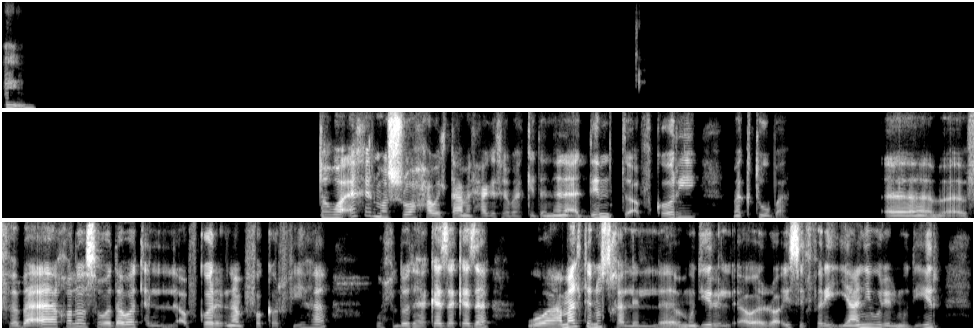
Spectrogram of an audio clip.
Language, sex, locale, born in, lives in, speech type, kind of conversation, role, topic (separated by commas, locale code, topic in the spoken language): Arabic, female, ar-EG, Egypt, Egypt, conversation, advice, user, ازاي أقدر أعزّز ظهوري جوّه المؤسسة ومع فريقي؟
